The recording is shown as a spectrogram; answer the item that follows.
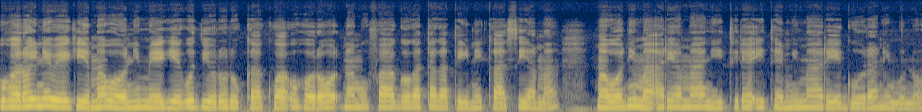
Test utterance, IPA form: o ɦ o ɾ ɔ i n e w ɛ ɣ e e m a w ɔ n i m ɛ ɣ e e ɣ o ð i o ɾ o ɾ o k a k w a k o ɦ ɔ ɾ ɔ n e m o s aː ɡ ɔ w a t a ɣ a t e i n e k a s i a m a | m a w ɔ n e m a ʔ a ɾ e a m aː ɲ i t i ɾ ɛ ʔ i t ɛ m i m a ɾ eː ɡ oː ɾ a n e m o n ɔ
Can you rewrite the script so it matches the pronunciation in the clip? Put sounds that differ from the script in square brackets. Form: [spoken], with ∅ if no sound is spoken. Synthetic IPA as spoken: o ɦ [ɔ] ɾ ɔ i n e w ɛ ɣ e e m a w ɔ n i m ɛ ɣ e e ɣ o ð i o ɾ o ɾ o k a k w a [ʔ] o ɦ ɔ ɾ ɔ n [a] m o [f] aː ɡ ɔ [ɣ] a t a ɣ a t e i n e k a s i a m a | m a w ɔ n [i] m a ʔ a ɾ e a m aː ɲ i t i ɾ ɛ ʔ i t ɛ m i m a ɾ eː ɡ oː ɾ a n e m o n ɔ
